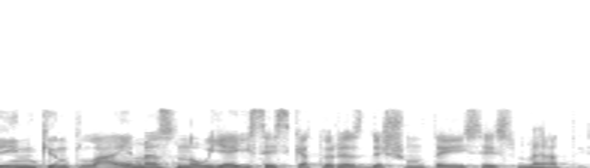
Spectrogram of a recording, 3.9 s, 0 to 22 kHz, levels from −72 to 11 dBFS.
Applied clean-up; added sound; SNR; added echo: none; none; none; none.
